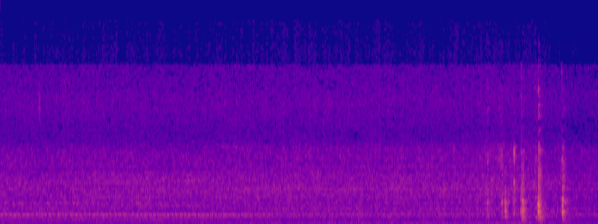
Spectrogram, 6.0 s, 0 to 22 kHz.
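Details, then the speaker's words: Cincinnati Hydrashift 17-inch swing, 54-inch bed lathe, with a big compressor droning nearby: steady hum, then quick clunks as the gearbox shifts, a normal shift. "You heard it shift gears in there. Nice thing about the Hydrashift is you know what the next RPM that you want to run is."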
